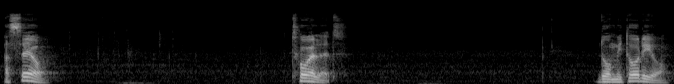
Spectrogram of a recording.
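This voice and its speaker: A man's voice: mid-range voice, lively intonation, very slow, a bit bright, slightly rough. A man hosting a podcast lesson, teaching vocabulary and patiently prompting the listener to repeat words after him. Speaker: language teacher and podcast host. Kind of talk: slow, deliberate English lesson with drills.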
